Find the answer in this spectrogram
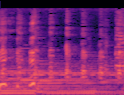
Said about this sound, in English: But I don't feel like the chicken clucking is a relaxing sound. What's not relaxing about this? The clucking.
